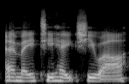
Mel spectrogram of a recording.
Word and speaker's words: Mathur: I'm on Instagram as @AnnaMathur, and the surname is Mathur. It's an Indian surname. It's not Martha. I often have to say it's like Martha, like a girl's name, but not spelled like that.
